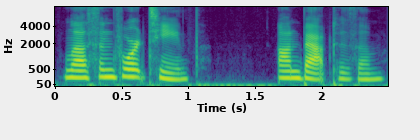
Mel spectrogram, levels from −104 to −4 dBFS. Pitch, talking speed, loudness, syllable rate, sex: 210 Hz, 95 wpm, -17 LUFS, 3.9 syllables/s, female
